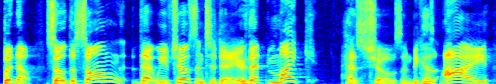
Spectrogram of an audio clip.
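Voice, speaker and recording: A man's voice: high-pitched, huge pitch swings, normal speed, sharp tone, dry recording. A man hosting a comedic music podcast, chatting casually and arguing his points with mock-indignant emphasis. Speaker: podcast host.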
